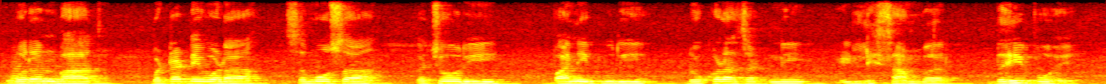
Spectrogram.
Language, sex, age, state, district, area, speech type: Marathi, male, 30-45, Maharashtra, Nanded, urban, spontaneous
